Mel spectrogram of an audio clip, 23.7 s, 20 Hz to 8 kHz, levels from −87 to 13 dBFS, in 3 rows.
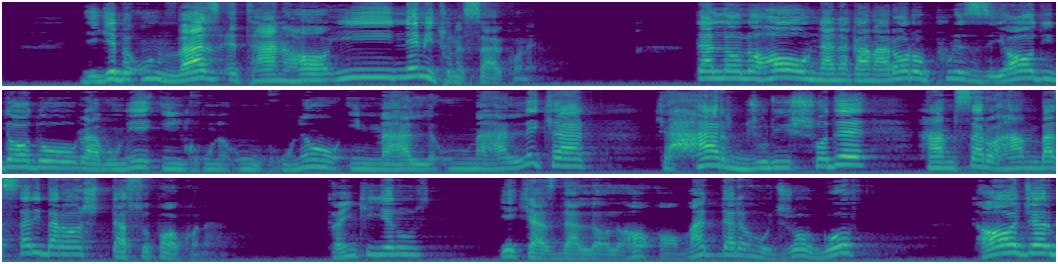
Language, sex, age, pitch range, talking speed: Persian, male, 50-69, 150-215 Hz, 140 wpm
